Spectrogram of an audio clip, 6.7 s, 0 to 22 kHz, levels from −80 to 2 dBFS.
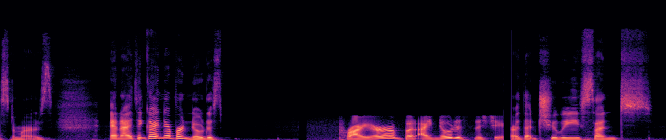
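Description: The recording input was likely switched mid-take from the original microphone to a poorer device, turning this speech clip narrow and boxy from 2.98 s to 5.11 s. An 80 ms gap of silence marks the switch. In that span nothing reaches above 3.8 kHz, and a faint new background noise sits well below the speech. Loudness stays about the same, so the change is heard as dull tone, and full bandwidth returns at 5.11 s.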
